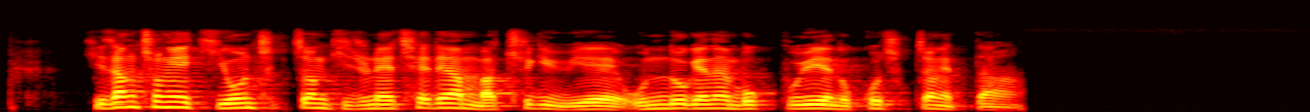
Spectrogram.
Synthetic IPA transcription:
kisʰaŋt͡ɕʰʌŋe̞kiwont͡ɕʰɯ̥k̚t͡ɕ͈ʌŋkid͡ʑune̞t͡ɕʰwe̞de̞ɦanmat͡ɕʰuɡiɥiɦe̞ʔo̰ndoɡe̞nɯnmok̚p͈uɥie̞nokʰot͡ɕʰɯ̥k̚t͡ɕ͈ʌŋɦe̞t̚t͈a

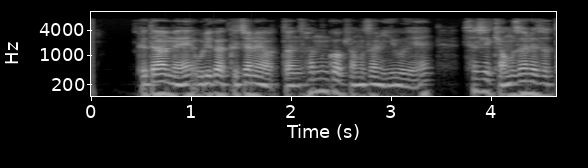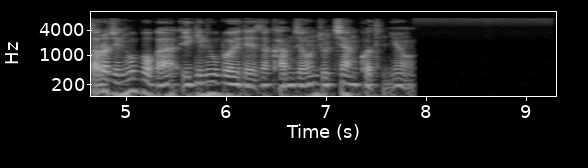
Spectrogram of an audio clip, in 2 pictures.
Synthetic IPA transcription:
kɯdaɯme̞ʔuɾiɡakɯd͡ʑʌne̞ʌt͈ʌnsʰʌnɡʌkjʌŋsʰʌniɦue̞ | sʰaɕ̬ʰiɭkjʌŋs̬ʰʌnɦe̞s̬ʰʌt͈ʌ̰ɾʌd͡ʑinɸuboɡaʔiɡinɸuboe̞de̞ɦesʰʌkamd͡ʑʌŋɯnt͡ɕot͡ɕʰiank͈ʰʌdɯɲo̰

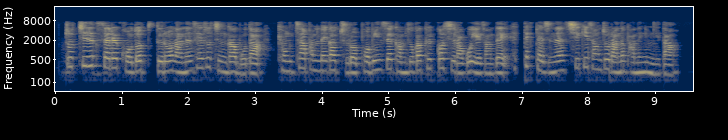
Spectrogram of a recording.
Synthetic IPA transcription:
t͡ɕ͈ot͡ɕʰitʰɯk̚s͈eɾɯɭkʌdʌt͈ɯɾʌnanɯnsʰe̞sʰut͡ɕɯŋɡabodakjʌŋt͡ɕʰabanme̞ɡat͡ɕuɾʌpʌbins͈ʰekamsʰoɡakɯɭk͈ʌɕʰiɾaɡoje̞sʰaŋde̞he̞tʰe̞k̚pʰe̞d͡ʑinɯnɕʰiɡisʰaŋd͡ʑoɾanɯnpanɯŋimɲida

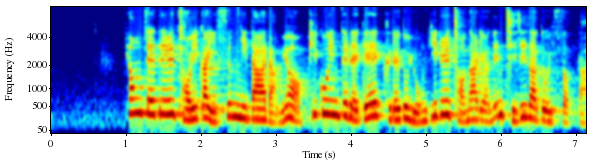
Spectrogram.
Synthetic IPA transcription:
çjʌŋd͡ʑe̞dɯɭt͡ɕʌiɡais͈ɯmɲidaɾamjʌpʰiɡoindɯɾe̞ɡe̞kɯɾe̞dojoŋɡiɾɯɭt͡ɕʌnɦaɾjʌnɯnt͡ɕid͡ʑid͡ʑadois͈ʌt̚t͈a

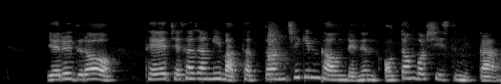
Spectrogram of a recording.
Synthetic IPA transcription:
je̞ɾɯɭt̬ɯɾʌ | te̞t͡ɕe̞sʰad͡ʑaŋimatʰat̚t͈ʌnt͡ɕʰe̞ɡimɡaunt̬͈e̞nɯnʌt͈ʌnɡʌɕʰiːs͈ɯmɲik͈a

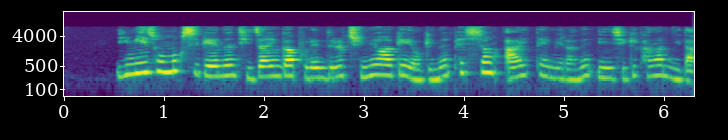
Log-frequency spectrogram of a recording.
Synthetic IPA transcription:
imisʰomuk̚ɕ͈iɡe̞nɯntid͡ʑainɡwapuɾe̞ndɯɾɯɭt͡ɕumjoɦaɡe̞jʌɡinɯnpʰe̞ɕ͈ʌmaitʰe̞miɾanɯninɕʰiɡikaŋɦamɲida

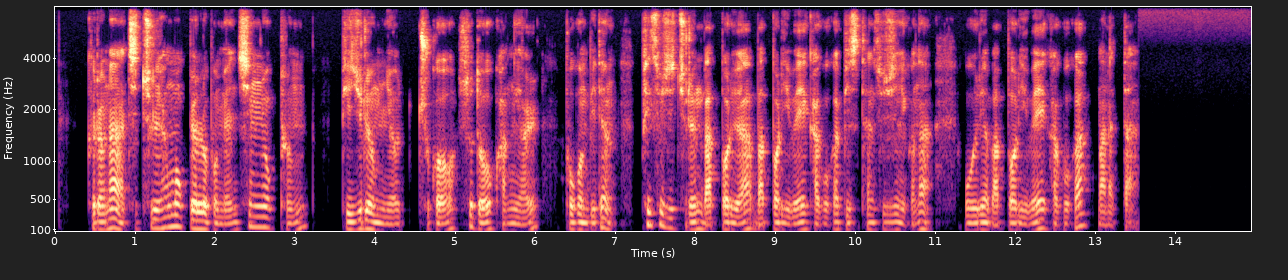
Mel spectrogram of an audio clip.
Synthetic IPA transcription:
kɯɾʌnat͡ɕit͡ɕʰuɭhaŋmok̚p͈jʌɭːobomjʌnɕʰiŋɲok̚pʰum | pid͡ʑuɾɯɯmɲʌt͡ɕuɡʌsʰudokwaŋjʌɭ | poɡʌmbidɯŋpʰiɭs͈ʰud͡ʑit͡ɕʰuɾɯnmap͈ʌɾiwamap͈ʌɾiwekaɡuɡapisʰɯ̥tʰansʰud͡ʑiɲiɡʌnaoiɾjʌmap͈ʌɾiwekaɡuɡamanɦat̚t͈a̰

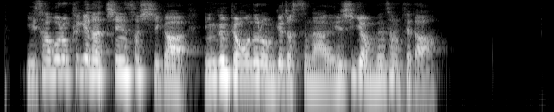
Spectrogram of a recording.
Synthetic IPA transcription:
isʰaɡoɾokʰɯɡe̞dat͡ɕʰinsʰʌɕ͈iɡaiŋɡɯnpjʌŋwʌnɯɾʌmɡjʌd͡ʑʌs͈ɯnaɯɕʰiɡiʌmnɯnsʰaŋtʰe̞da

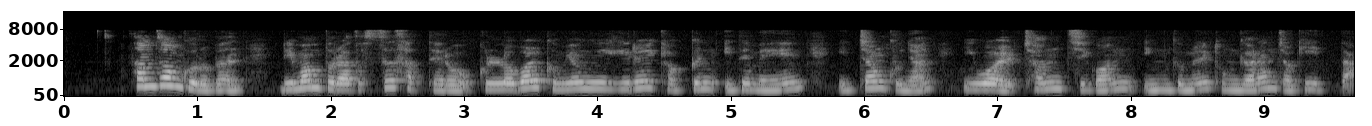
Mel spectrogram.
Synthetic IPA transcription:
sʰamsʰʌŋɡuɾɯbɯn | ɾimʌnbɯɾados͈ɯsʰatʰe̞ɾokɯɭːʌbʌɭkɯmjʌŋɥiɡiɾɯɭkjʌk̚k͈ɯnidɯme̞init͡ɕʰʌnkuɲʌn | iwʌɭt͡ɕʌnd͡ʑiɡwʌninɡɯmɯɭtoŋɡjʌɾɦand͡ʑʌɡiːt̚t͈a̰

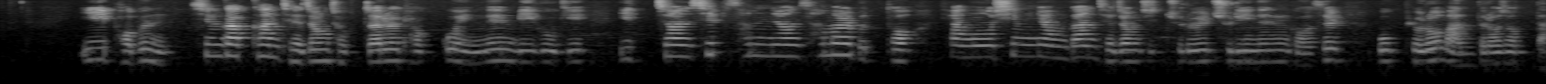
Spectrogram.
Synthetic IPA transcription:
ipʌbɯnɕʰimɡakʰant͡ɕe̞d͡ʑʌŋt͡ɕʌk̚t͡ɕ͈aɾɯɭkjʌk̚k͈oinːɯnmiɡuɡiː | t͡ɕʰʌnɕʰip̚s͈amɲʌnsʰamʌɭbutʰʌçjaŋuɕʰimɲʌnɡant͡ɕe̞d͡ʑʌŋd͡ʑit͡ɕʰuɾɯɭt͡ɕuɾinɯnɡʌsʰɯɭ | mopʰjoɾomandɯɾʌd͡ʑʌt̚t͈a

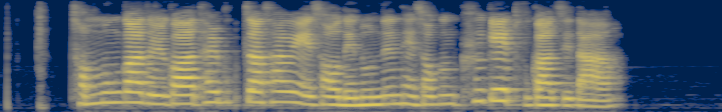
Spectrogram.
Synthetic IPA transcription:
t͡ɕʌmːunɡadɯɭɡwatʰaɭbuk̚t͡ɕ͈asʰawe̞ːsʰʌne̞nonɯnte̞s̬ʰʌɡɯnkʰɯɡe̞tuɡad͡ʑida

